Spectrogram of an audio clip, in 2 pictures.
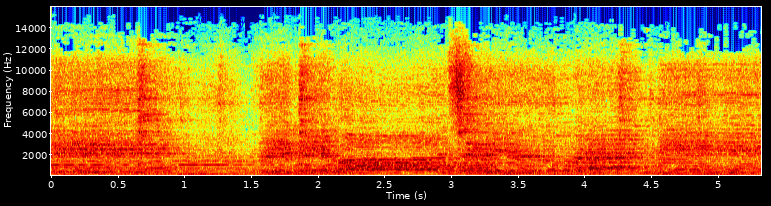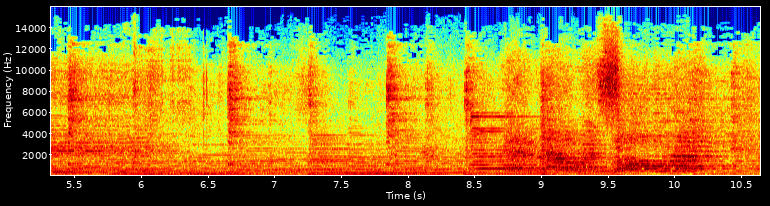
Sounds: Choir, Music, Gospel music

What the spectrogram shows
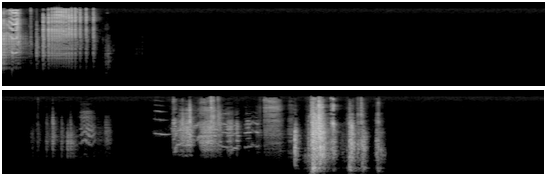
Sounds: opening or closing car doors

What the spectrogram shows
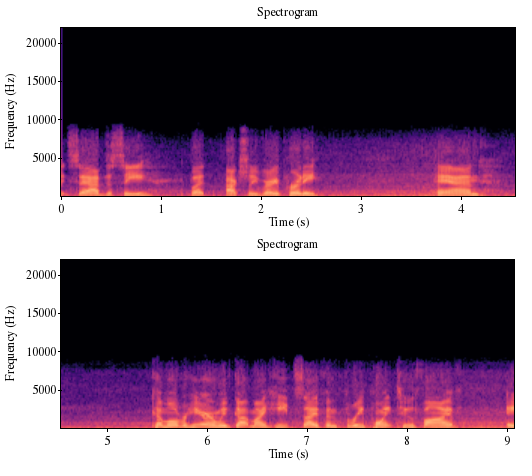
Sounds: Speech

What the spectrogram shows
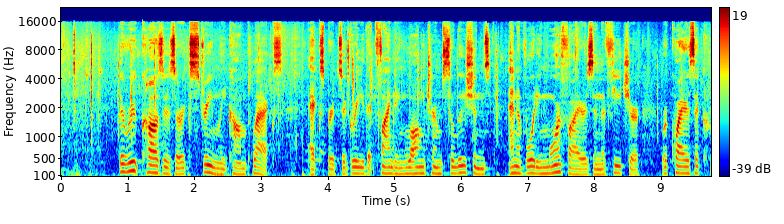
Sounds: Speech

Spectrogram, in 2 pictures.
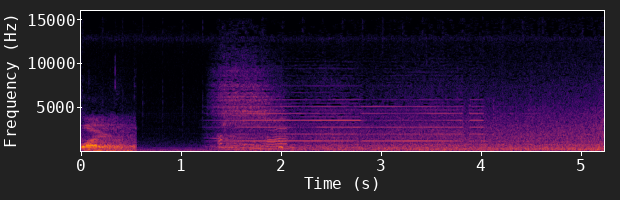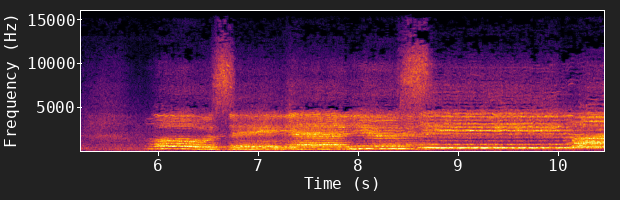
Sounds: Choir, Speech, Female singing

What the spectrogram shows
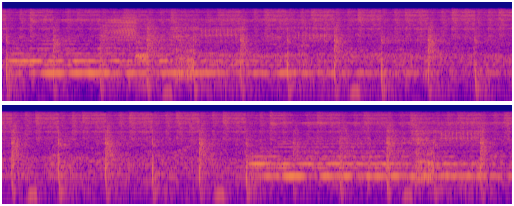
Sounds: Music, Speech

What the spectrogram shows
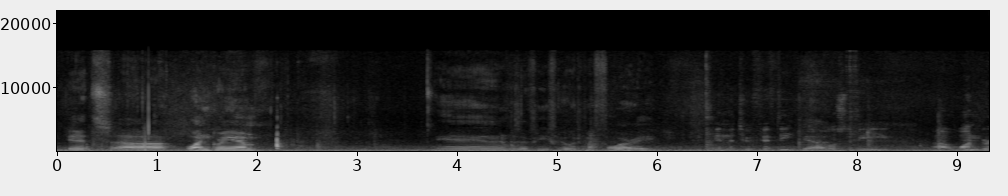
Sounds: Speech

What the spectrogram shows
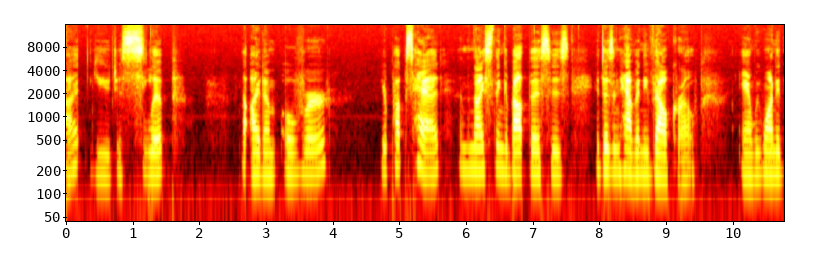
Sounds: Speech

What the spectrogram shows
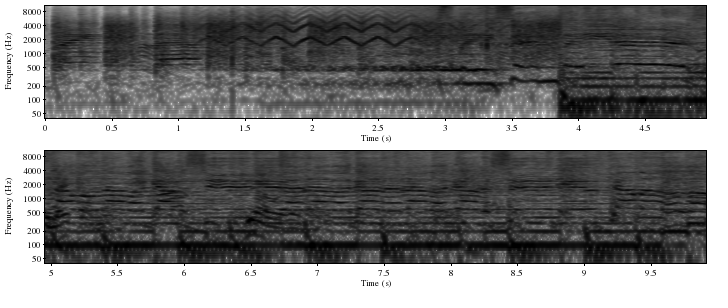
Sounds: outside, urban or man-made, Music, Speech

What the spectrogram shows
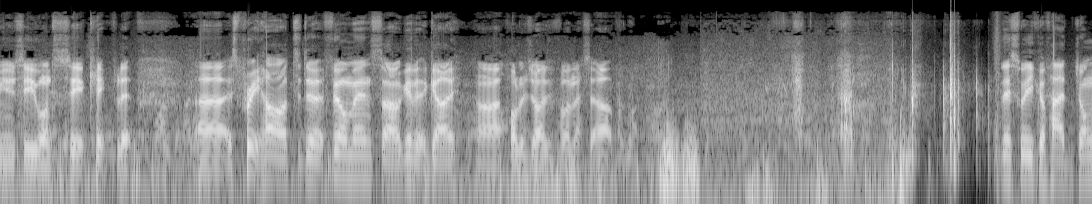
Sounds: Speech

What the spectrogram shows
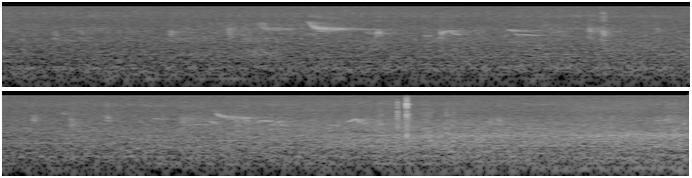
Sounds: bird song, Environmental noise

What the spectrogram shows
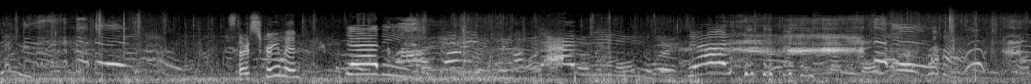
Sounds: Speech

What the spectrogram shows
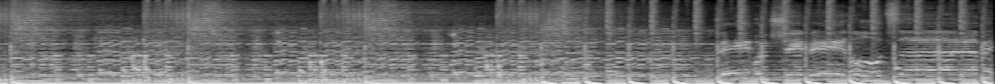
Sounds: Music, Disco

